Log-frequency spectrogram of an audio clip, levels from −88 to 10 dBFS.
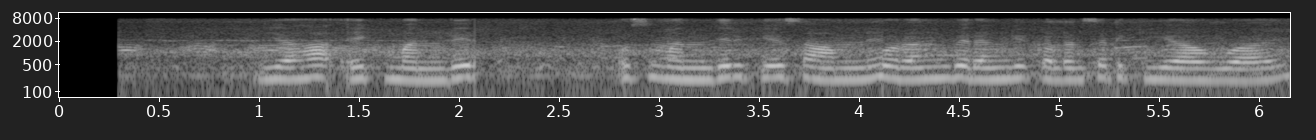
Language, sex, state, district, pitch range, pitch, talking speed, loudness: Hindi, female, Uttar Pradesh, Jalaun, 205-230 Hz, 215 Hz, 135 wpm, -22 LUFS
